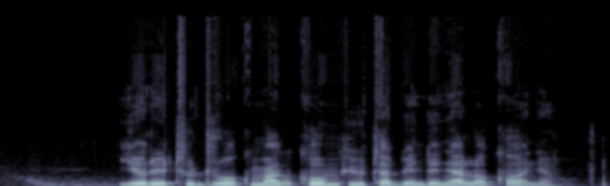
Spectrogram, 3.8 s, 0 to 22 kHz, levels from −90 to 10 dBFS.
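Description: From 1.01 to 1.31 s, the speech turns rough and noisy but never drops out. This is a lost packet rebuilt from error correction. Several packets went missing, and the decoder played the low-bitrate copies carried in the packets that followed, so the gap is covered by a coarser version.

At 2.05 s there is a burst of packet loss. The last sound is held and fades for about 55 ms. The speech then resumes with roughly 60 ms skipped. The same rough, rebuilt texture follows from 2.13 to 2.27 s.

From 2.29 to 2.33 s, a short concealed packet loss leaves a brief smear. About 20 ms arrived too late, and the receiver extended the previous sound to fill the hole. From 2.33 to 2.43 s there is more rebuilt, noisier audio from error correction.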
